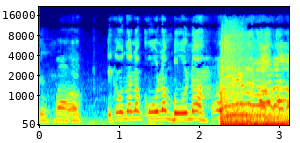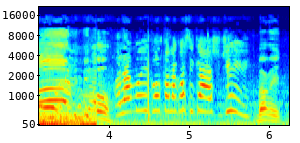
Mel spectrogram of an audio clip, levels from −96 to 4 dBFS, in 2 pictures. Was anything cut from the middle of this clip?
yes; 1 cut; at 3.8 s

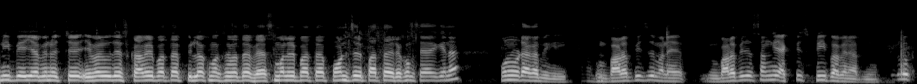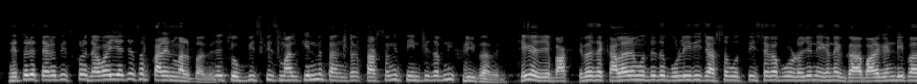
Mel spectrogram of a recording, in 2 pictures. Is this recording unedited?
no; 5 cuts; at 4.1 s, 5.9 s, 9.0 s, 11.4 s, 14.9 s

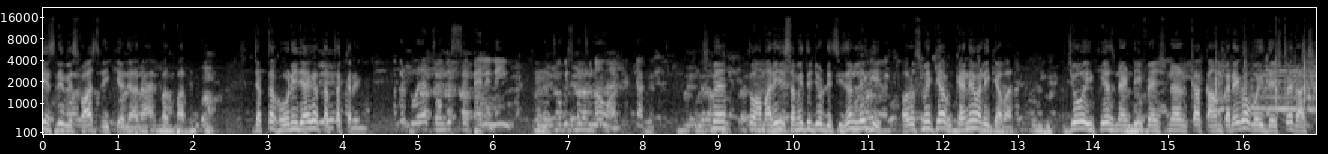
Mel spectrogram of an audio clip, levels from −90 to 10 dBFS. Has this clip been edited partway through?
no; 0 cuts

